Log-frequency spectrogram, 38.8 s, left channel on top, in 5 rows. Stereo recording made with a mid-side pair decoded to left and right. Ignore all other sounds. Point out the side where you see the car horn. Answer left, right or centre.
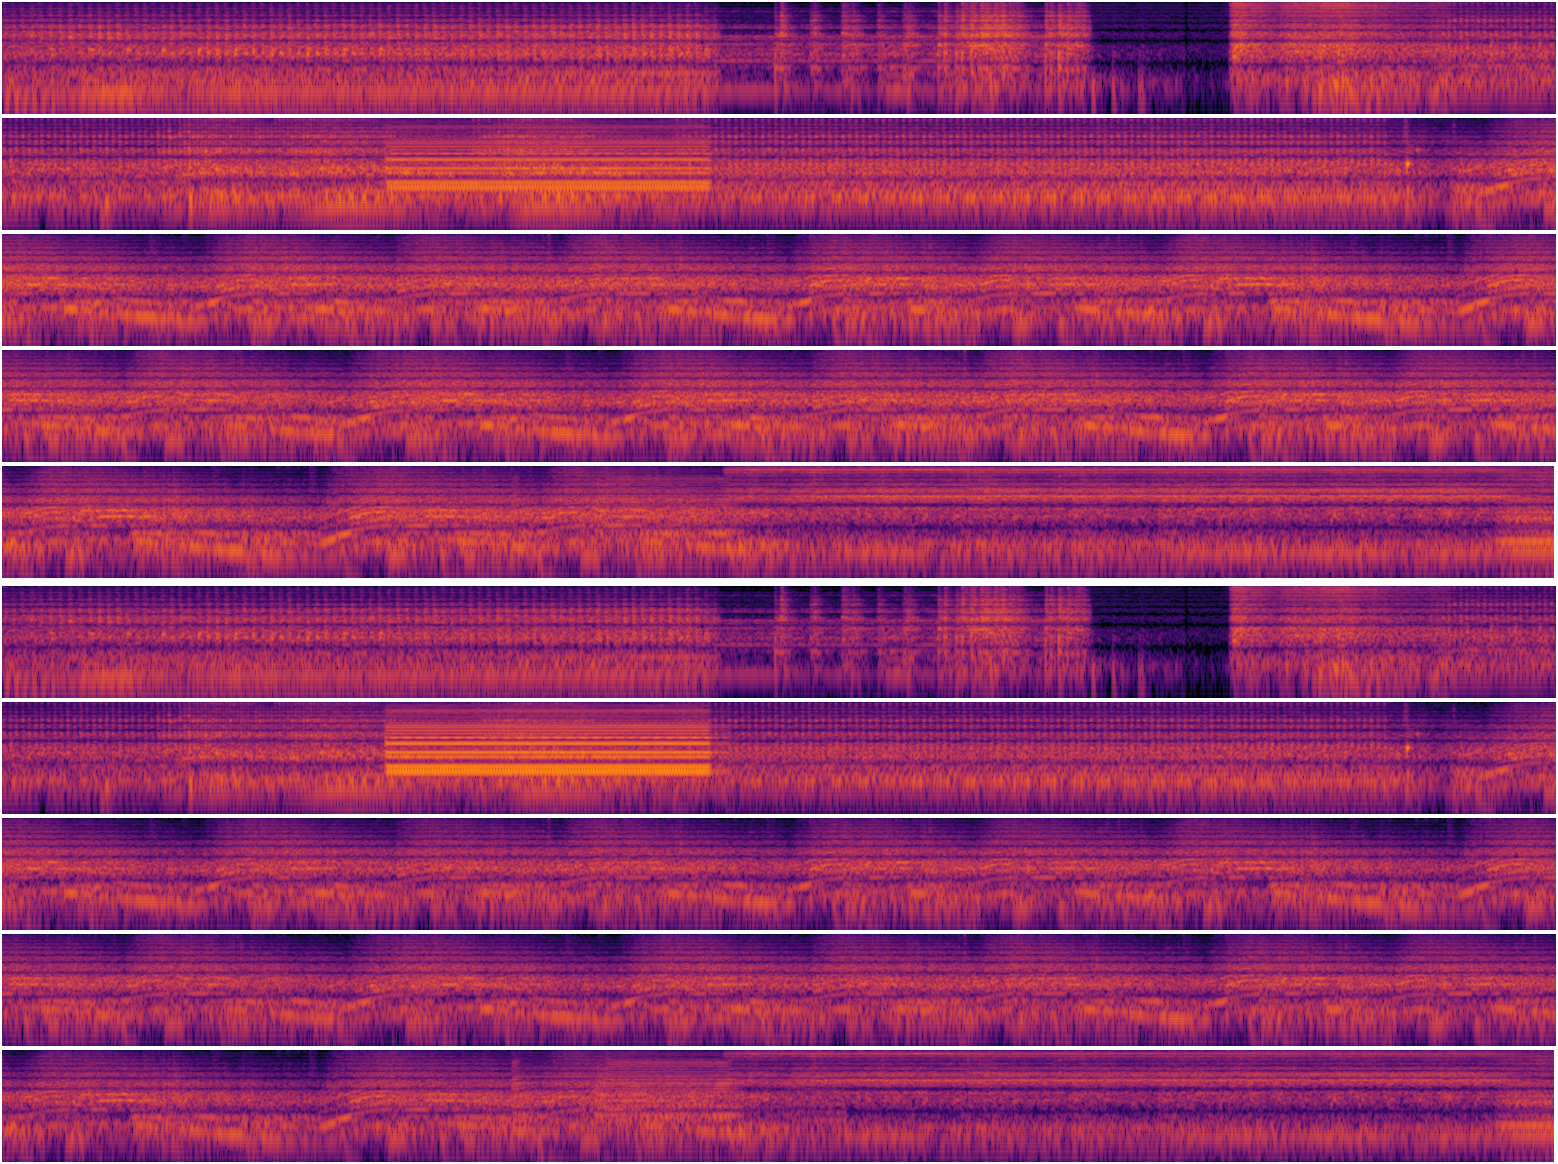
right.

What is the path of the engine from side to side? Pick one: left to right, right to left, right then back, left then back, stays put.
stays put.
